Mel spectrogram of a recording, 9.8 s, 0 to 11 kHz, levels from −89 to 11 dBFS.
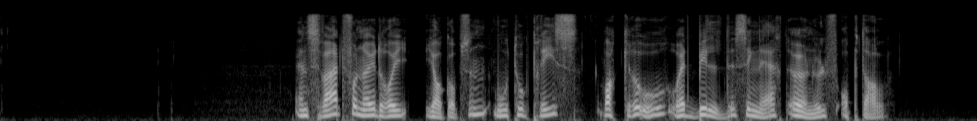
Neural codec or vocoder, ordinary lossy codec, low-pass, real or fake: none; MP3, 96 kbps; 7.2 kHz; real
